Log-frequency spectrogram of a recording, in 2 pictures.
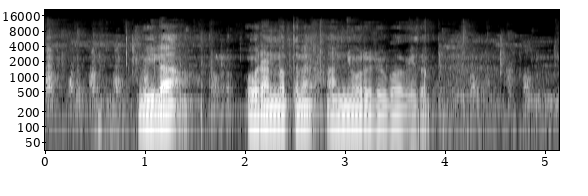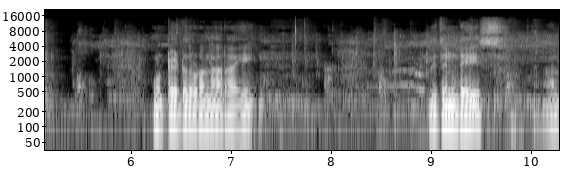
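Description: Chickens peck at food with quick light taps.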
